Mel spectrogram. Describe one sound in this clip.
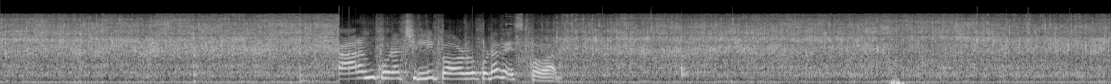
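A metal spatula scrapes and stirs food in a frying pan.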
